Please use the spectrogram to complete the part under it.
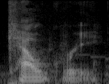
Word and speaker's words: Calgary: So if you are like anywhere else in Canada, you'd call it Calgary, but Calgarians call it Calgary or Calgary. So probably if you went with the local source, Calgary is the correct pronunciation.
